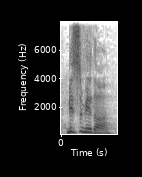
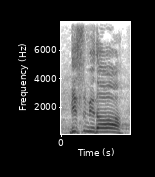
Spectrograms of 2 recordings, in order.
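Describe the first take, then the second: First: Said in the usual way. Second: Shouted affirmation. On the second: Real, not acted. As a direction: call it out to the congregation. Preacher calling out to congregation.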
